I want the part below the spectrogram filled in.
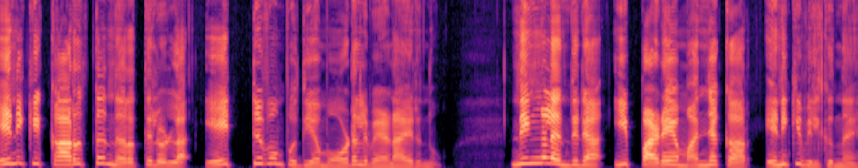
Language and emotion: Malayalam, angry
